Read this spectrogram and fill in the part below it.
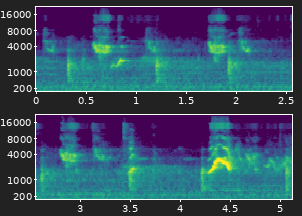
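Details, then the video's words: Cockatiel singing while it plays: sharp clicks or taps about once a second, mixed with whistled chirps and a loud arched whistle near the end. "Cute Cockatiel singing and sound and playing"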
